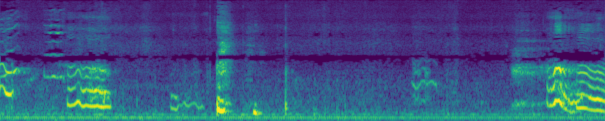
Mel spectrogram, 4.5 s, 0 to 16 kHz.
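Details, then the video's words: Playing Icelandic Sheepdog puppies, three weeks old, give wavering, nasal whimpering squeals in short bursts at the start and end, with a small grunt in between over a low steady hum. "Growl! Hop! 3 week old Icelandic Sheepdog Puppies"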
